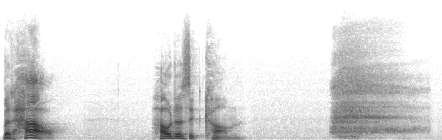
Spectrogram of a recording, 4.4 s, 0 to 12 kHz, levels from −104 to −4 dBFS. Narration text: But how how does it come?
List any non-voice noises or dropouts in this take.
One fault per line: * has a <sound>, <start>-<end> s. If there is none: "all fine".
* has a sigh, 3.3-4.3 s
